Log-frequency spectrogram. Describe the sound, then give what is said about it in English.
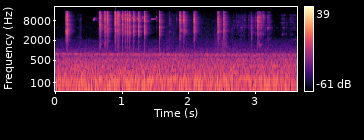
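A heavy mechanical rumble with a rapid, uneven string of ratcheting clicks on top as a spaceship's dock bridge doors grind open. It stays steady for several seconds, with no voices. “Dock, bridge, doors are opening.”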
